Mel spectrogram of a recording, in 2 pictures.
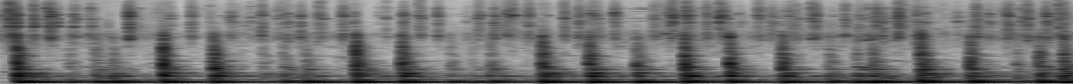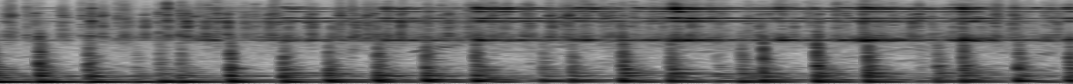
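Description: Taiko drums beaten with wooden sticks in a quick, even festival rhythm, each stroke ringing with a deep boom. From about six seconds in, a high metallic jingling of hand-held bells joins the drumming.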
